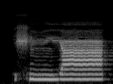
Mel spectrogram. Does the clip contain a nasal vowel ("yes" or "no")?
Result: yes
